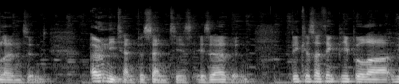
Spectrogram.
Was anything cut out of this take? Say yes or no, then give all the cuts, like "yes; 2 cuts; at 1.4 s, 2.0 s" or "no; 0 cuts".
no; 0 cuts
